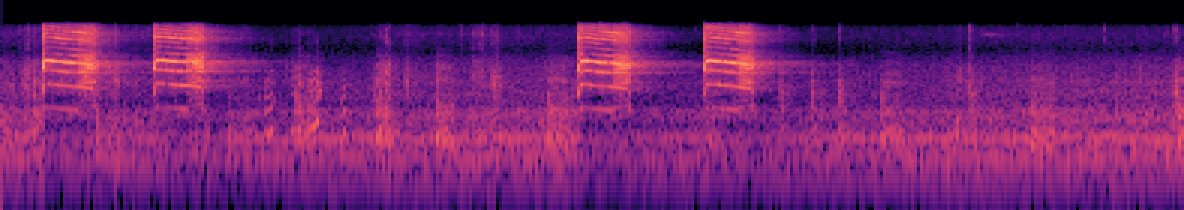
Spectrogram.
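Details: Four pileated woodpeckers; four short bursts of rapid, harsh, stuttering notes, in two pairs about three seconds apart, each burst under half a second, over a steady low background rumble.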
